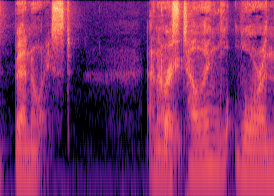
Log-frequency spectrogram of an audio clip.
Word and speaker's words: Benoist: Melissa Benoist now look the Canadian in me wants to say her last name as benois yeah but I went and watched YouTube videos of her saying her name so I could pronounce it the way she wants it pronounced and she says Benoist and I was telling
